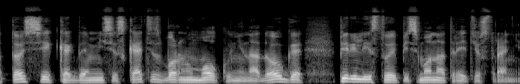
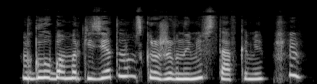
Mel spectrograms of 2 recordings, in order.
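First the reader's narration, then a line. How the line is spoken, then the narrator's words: Giggling. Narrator (Russian): ответила Роза, хихикнув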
